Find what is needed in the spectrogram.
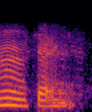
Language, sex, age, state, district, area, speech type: Tamil, female, 60+, Tamil Nadu, Dharmapuri, urban, conversation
